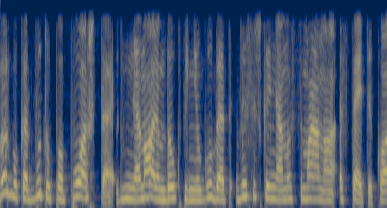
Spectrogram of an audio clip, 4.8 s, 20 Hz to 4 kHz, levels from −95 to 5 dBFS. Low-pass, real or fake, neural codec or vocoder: 3.6 kHz; fake; vocoder, 44.1 kHz, 128 mel bands, Pupu-Vocoder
